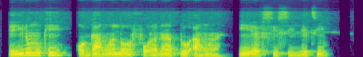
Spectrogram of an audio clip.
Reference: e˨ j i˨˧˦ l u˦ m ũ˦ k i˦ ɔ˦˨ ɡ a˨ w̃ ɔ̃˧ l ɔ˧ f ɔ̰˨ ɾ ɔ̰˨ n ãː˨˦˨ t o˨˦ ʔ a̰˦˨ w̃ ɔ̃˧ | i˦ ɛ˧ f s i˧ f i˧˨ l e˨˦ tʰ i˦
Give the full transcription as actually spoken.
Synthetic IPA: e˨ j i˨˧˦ l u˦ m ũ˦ k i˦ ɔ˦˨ ɡ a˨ w̃ ɔ̃˧ l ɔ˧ f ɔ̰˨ ɾ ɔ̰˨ n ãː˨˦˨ t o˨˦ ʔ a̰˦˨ w̃ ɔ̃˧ | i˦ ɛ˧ f s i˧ s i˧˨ l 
